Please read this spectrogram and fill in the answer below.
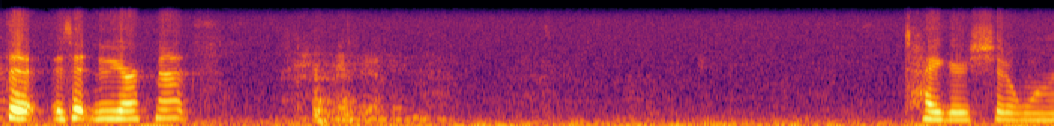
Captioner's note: laughter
